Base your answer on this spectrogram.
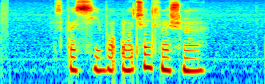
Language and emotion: Russian, sad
